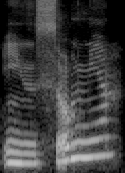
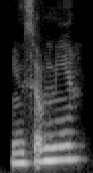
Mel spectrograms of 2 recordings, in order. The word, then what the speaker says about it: Insomnia: Aquí estaban mencionando que existe, por ejemplo, Insomnia, si no estoy mal se pronuncia así, Insomnia.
